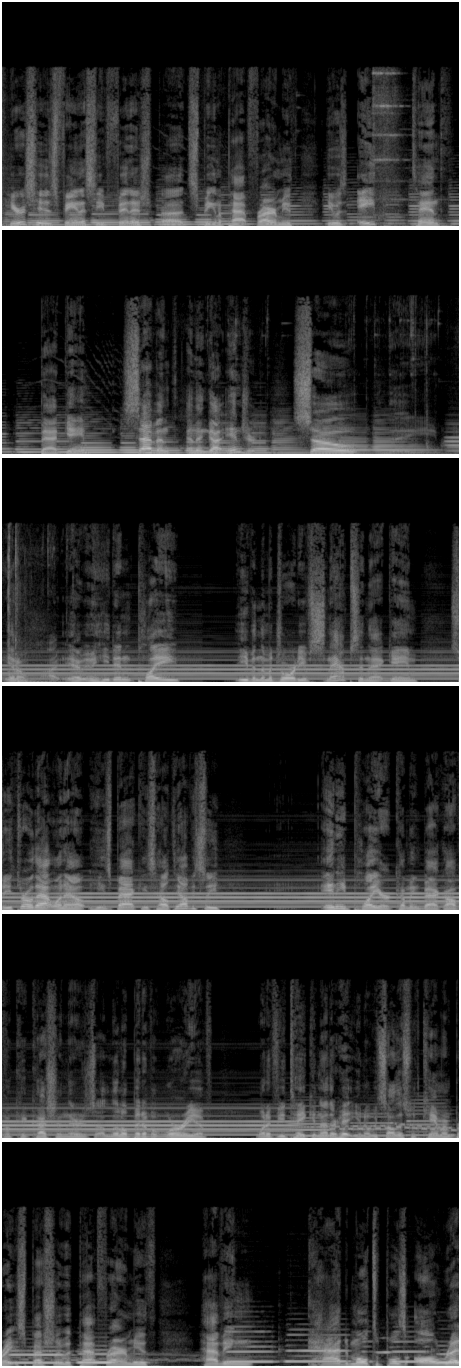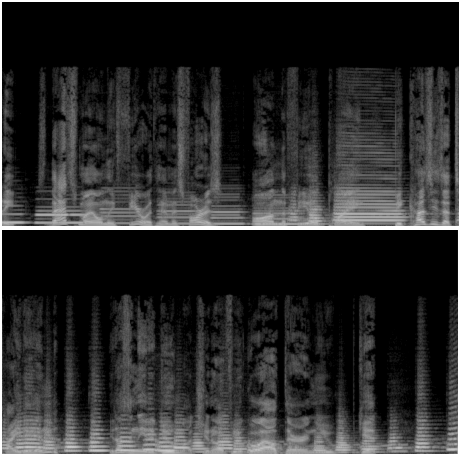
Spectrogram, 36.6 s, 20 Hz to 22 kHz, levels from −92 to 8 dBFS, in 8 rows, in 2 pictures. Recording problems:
background music; very loud; throughout; as loud as the speech
alarms or sirens; noticeable; throughout; 20 dB below the speech

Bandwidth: 15.5 kHz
